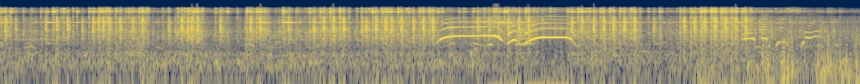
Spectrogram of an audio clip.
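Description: A roller coaster clatters and rattles rapidly along its track.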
